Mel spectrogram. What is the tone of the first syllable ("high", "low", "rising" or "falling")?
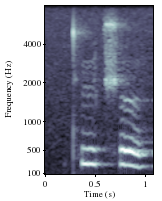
high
